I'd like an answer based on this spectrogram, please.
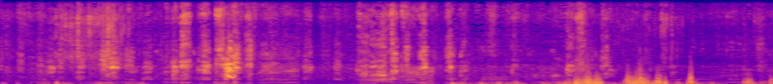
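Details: German Spitz mother disciplining her puppy: short, rough, low-pitched bursts. They are scattered at first, then come loudest and closest together in a run of throaty pulses near the end.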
